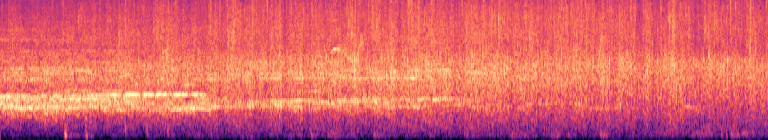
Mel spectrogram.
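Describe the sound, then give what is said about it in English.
Audience applause with woohooing, dense, steady clapping that holds at a loud level throughout, with cheering voices rising above it early on. “Could you please put your hands together and make amazing woohooing noises for the wonderful Molly Sterling?”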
